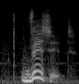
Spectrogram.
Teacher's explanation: visit has got two syllables but again the stress is on the first part of the word not the last part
